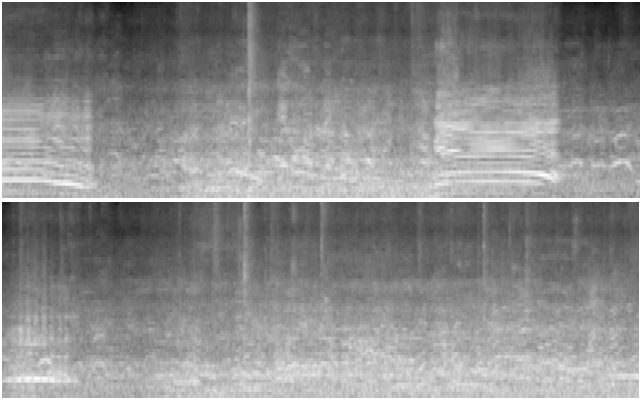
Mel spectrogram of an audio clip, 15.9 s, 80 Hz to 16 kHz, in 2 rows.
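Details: Four-month-old Friesian or crossbred bull calf at Aftabganj cattle market, Dinajpur, 7/6/26. Three moos: a short one at the start, a long full bellow midway, and a brief low call after it, all over constant crowd chatter.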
